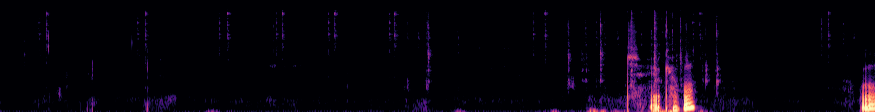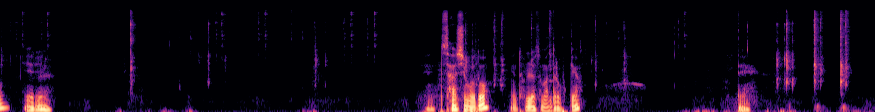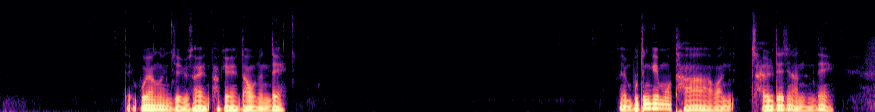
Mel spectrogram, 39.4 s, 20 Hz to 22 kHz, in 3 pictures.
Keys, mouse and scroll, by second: 0.1 shift+click, 1.7 shift+click, 2.9 shift+click, 3.7 shift+click, 4.5 shift+click, 5.4 shift+click, 5.7 shift+middle click, 7.6 shift+click, 8.3 shift+middle click, 9.2 shift+middle click, 9.8 m, 12.7 q, 14.6 Escape, 15.7 m, 17.4 q, 19.3-20.2 typing, 20.8 shift+middle click, 21.5 space, 22.0 shift+middle click, 24.1-25.0 typing, 28.2 shift+middle click, 30.0 shift+middle click, 36.9 shift+middle click, 38.7 space.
